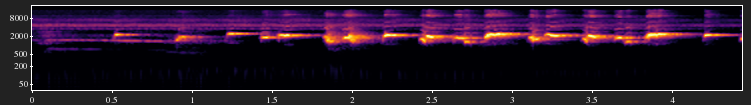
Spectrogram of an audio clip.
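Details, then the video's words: Morning tutor song of a sooty-headed bulbul: a faint low sliding whistle leads into a quickening series of bright, bubbling chirps that dip and rise, over a thin steady high whine. "Masteran paling jitu saat pagi hari #crucukan"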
